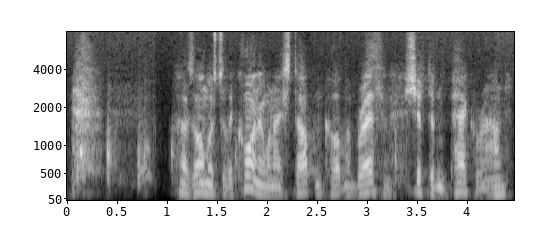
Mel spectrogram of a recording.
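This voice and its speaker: A fairly high-pitched man, speaking naturally at a moderate pace, acts the part of a worried, imaginative postman in a 1950s radio drama, narrating his suspicions with anxious brooding and stammering in conversation. The rough recording has some hiss or hum and sounds like a 1950s broadcast with music.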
